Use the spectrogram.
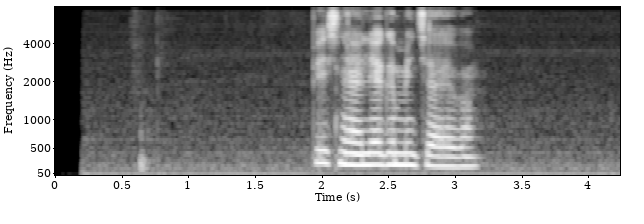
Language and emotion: Russian, neutral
